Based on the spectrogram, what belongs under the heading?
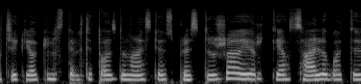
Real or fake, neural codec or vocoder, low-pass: fake; codec, 44.1 kHz, 2.6 kbps, DAC; 14.4 kHz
